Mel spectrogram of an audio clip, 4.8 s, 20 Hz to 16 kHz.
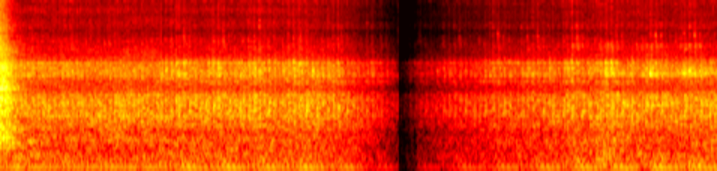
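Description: ACE 12XW mobile crane's engine running steadily while its boom is raised. The sound fades out to silence for a moment a little past halfway, then comes back.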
